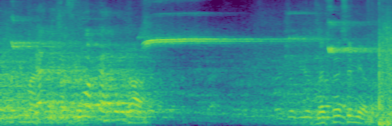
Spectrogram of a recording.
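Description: Young men call out to each other in an echoing sports hall.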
